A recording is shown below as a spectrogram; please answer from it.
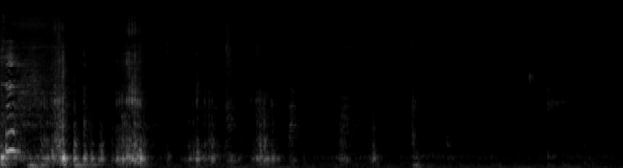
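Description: Faint, scattered clicks and handling sounds as a Thermomix's selector dial is turned and its touchscreen tapped to set the cooking time. A few isolated ticks come in the middle, then it falls nearly silent.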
